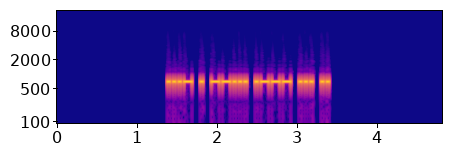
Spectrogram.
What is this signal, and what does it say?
Morse code, heard as a keyed tone, about 34 wpm, 700 Hz. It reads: VE7JSI
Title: DXCC-100 Call Signs - 6 Characters - Repeated 3x - 35wpm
